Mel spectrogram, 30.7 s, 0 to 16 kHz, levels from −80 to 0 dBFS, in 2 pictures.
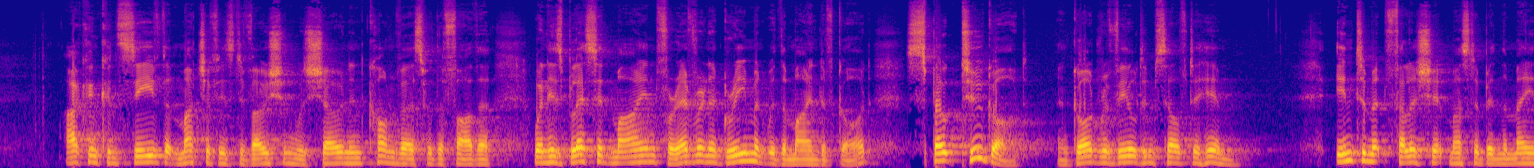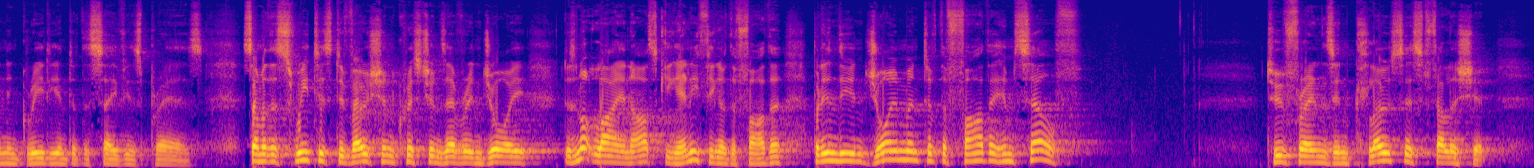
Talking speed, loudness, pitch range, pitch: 155 wpm, -13 LUFS, 115-155 Hz, 130 Hz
